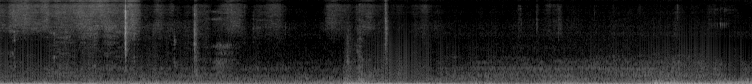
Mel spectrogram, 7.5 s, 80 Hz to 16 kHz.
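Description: A 2025 Audi Q5 SUV cruises on the road, heard from inside the cabin as a low, steady rumble of engine and tyres with a few faint clicks and bumps.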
